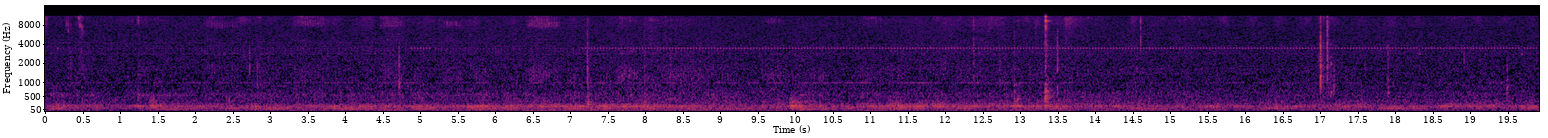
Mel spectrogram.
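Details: Pet cat purring steadily for a long stretch, a deep rhythmic rumble pulsing on each breath, with a faint electrical whine and two sharp clicks in the background.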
